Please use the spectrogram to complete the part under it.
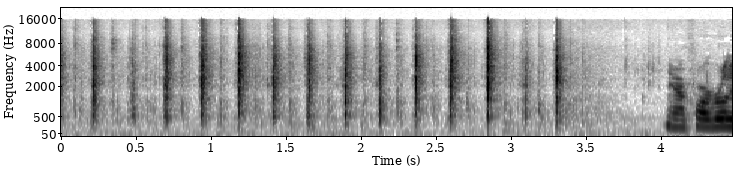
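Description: Powder rattles rhythmically inside a plastic shaker being shaken.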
